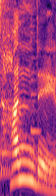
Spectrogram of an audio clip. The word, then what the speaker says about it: Hyundai: and Twitter thank you it's Hyundai like Sunday remember the Super Bowl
